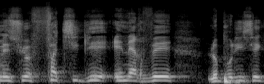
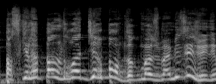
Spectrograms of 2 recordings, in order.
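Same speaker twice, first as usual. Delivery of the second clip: ordinary delivery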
